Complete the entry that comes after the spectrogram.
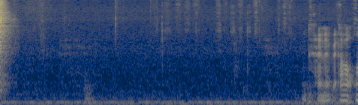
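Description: A marker strokes steadily across paper as a stamped leaf is colored in Calypso ink. The soft scratchy scribbling goes on under a low hum, and a voice speaks near the end.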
